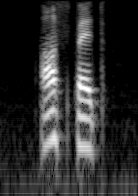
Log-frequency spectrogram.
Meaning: 1. knight 2. aspet (Armenian hereditary title)
- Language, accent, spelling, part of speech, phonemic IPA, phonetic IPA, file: Armenian, Eastern Armenian, ասպետ, noun, /ɑsˈpet/, [ɑspét], Hy-ասպետ.ogg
